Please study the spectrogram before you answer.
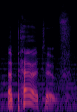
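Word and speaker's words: apéritif: And how do you pronounce it? Aperitif.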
